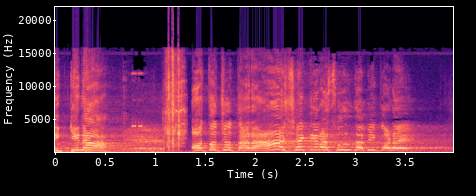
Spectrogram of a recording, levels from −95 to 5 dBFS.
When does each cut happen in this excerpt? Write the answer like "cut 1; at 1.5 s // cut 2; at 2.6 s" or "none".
cut 1; at 1.1 s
